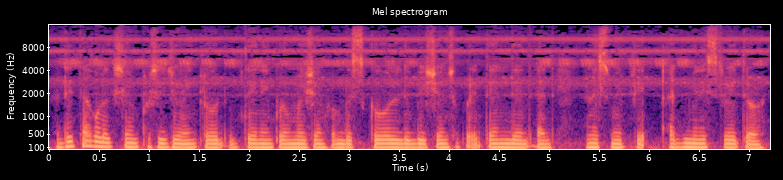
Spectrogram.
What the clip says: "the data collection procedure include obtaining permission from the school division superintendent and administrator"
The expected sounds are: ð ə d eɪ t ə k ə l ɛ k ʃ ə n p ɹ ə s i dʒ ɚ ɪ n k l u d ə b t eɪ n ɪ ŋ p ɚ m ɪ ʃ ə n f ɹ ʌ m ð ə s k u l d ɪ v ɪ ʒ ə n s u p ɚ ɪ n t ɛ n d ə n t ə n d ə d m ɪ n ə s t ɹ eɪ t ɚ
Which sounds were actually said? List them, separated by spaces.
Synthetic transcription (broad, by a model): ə d eɪ t ə k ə l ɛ k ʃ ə n p ɹ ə s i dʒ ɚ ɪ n k l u d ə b t eɪ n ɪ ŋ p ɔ m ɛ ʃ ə n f ɹ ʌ m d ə s k u l d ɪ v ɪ ʃ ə n s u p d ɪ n t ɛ n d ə n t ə n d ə d m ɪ n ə s t ɹ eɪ t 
